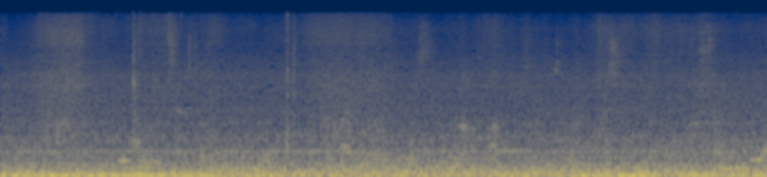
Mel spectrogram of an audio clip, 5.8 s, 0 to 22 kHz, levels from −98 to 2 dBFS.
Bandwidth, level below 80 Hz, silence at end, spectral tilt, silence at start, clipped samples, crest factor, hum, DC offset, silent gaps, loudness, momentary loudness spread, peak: 13.5 kHz; -26 dBFS; 0 s; -7.5 dB/octave; 0 s; under 0.1%; 12 dB; none; under 0.1%; none; -29 LUFS; 3 LU; -14 dBFS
